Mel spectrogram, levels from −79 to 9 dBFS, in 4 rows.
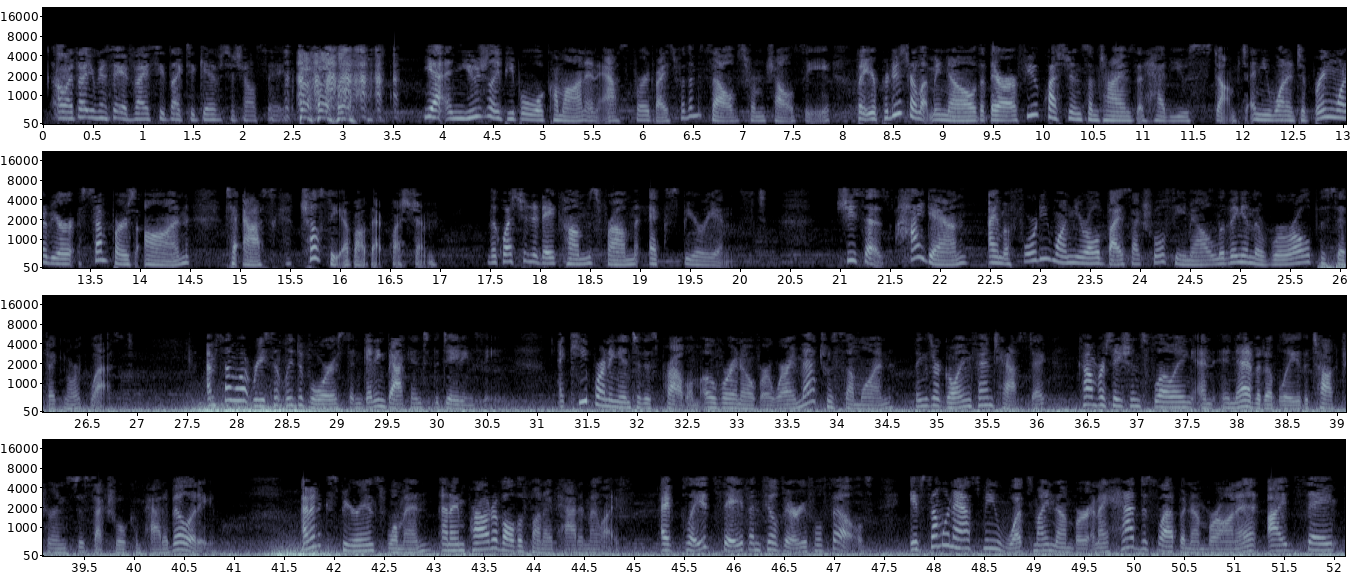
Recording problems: garbled, watery; slightly; nothing above 6 kHz
wind noise on the microphone; occasional gusts; from 26 s on; 20 dB below the speech
chatter from many people; faint; throughout; 25 dB below the speech

